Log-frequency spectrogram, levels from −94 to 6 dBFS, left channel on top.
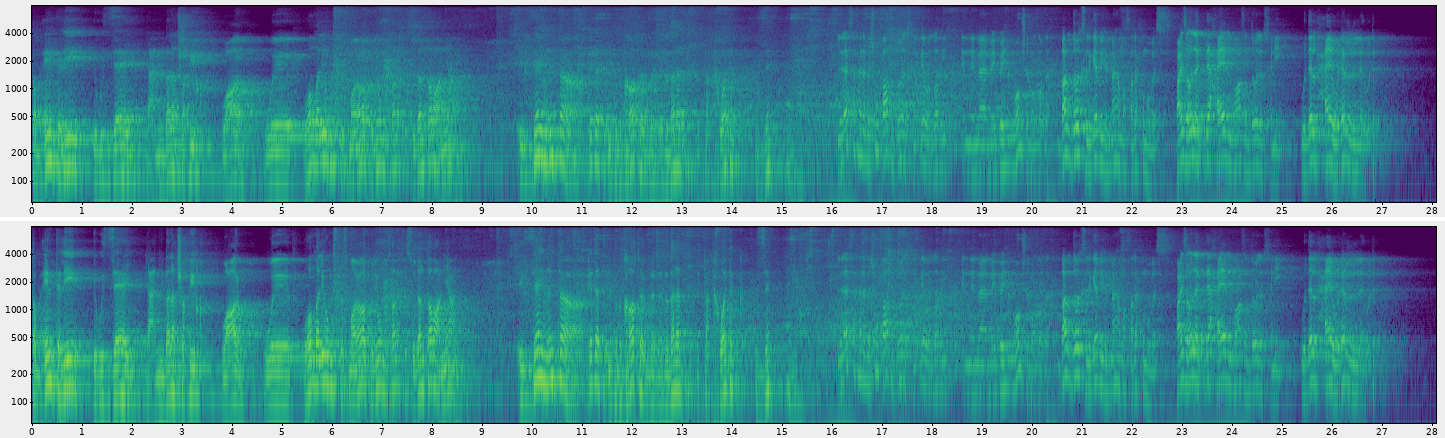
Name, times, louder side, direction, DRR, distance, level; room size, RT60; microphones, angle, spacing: voice 1, 0.0-0.9 1.2-3.5 3.8-4.2 4.6-8.6 9.1-9.4 9.7-13.1 13.4-14.8 15.1-15.4, right 3 dB, 90° right, 6 dB, 0.9 m, -23 dB
Skateboard, 5.9-24.5, right 1 dB, 20° right, 1.8 m, -40 dB
sound 1, 9.4-14.1 15.0-18.6 18.8-19.0 19.4-19.8 20.3-20.4 21.0-21.4 21.7-22.7, right 3 dB, 40° right, 2.0 m, -46 dB
voice 2, 16.1-25.0 25.4-26.8, left 1 dB, 10° left, 5 dB, 0.5 m, -28 dB
14.0 x 11.0 x 4.3 m, 2.2 s
head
